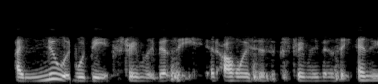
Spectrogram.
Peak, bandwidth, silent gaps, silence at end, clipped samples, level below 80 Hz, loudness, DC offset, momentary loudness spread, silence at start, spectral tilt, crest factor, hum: -4 dBFS; 5.6 kHz; none; 0 s; under 0.1%; -82 dBFS; -22 LUFS; under 0.1%; 8 LU; 0.15 s; -7.5 dB/octave; 18 dB; none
